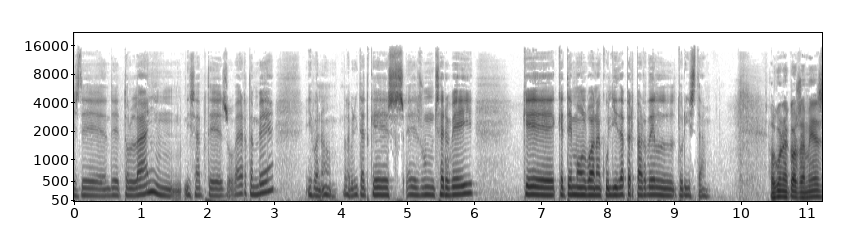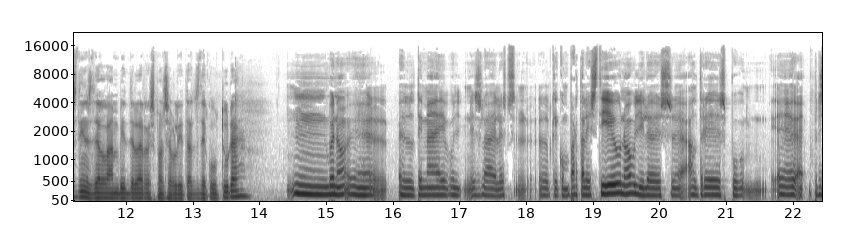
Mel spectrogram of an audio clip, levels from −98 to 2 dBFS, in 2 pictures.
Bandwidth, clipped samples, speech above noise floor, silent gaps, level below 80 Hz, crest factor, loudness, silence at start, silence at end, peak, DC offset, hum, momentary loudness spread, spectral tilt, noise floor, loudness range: 15.5 kHz; under 0.1%; 24 dB; none; -48 dBFS; 20 dB; -23 LUFS; 0 s; 0 s; -2 dBFS; under 0.1%; none; 12 LU; -6 dB/octave; -46 dBFS; 6 LU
